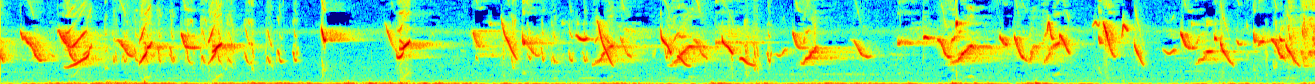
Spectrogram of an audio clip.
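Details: Saffron finches in a wild flock, bursts of high sharp chirps with one brief thin whistled note, the chatter overlapping among several birds over a noticeable low rumble.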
